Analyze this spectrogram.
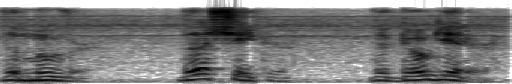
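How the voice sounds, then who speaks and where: A storyteller narrating a children's book aloud in an expressive read-along style. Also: mid-range voice, unhurried, muffled recording, slight background noise.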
